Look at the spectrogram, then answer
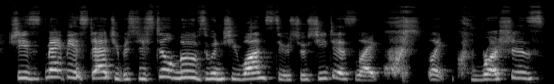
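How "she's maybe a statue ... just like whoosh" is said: ordinary delivery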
